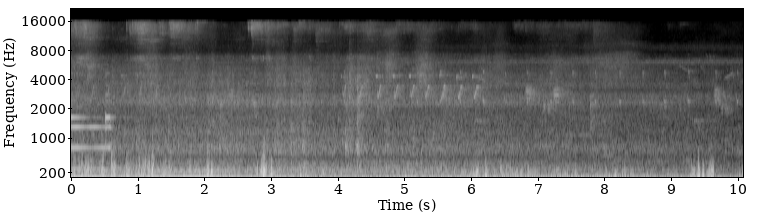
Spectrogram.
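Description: Sri Lanka Railways S13 diesel multiple unit running away from the listener, its low engine and wheel rumble slowly fading as the train recedes. Birds chirp a few times about halfway through.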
